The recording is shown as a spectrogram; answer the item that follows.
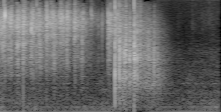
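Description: Ten plastic six-sided dice rolled onto a wargaming table: a dense rattle for about a second, then a shorter clatter as they land and tumble, settling about a second and a half in.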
